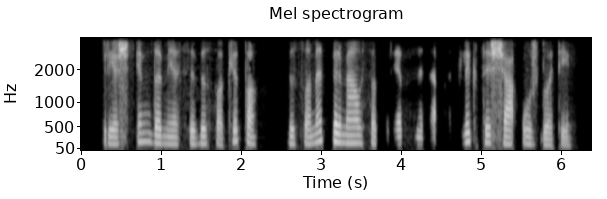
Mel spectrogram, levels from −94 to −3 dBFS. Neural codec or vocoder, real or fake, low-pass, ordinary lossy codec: none; real; 3.6 kHz; AAC, 32 kbps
